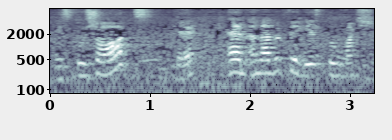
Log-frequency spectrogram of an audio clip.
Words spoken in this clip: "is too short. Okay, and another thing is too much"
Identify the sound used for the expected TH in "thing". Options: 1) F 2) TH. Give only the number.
1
